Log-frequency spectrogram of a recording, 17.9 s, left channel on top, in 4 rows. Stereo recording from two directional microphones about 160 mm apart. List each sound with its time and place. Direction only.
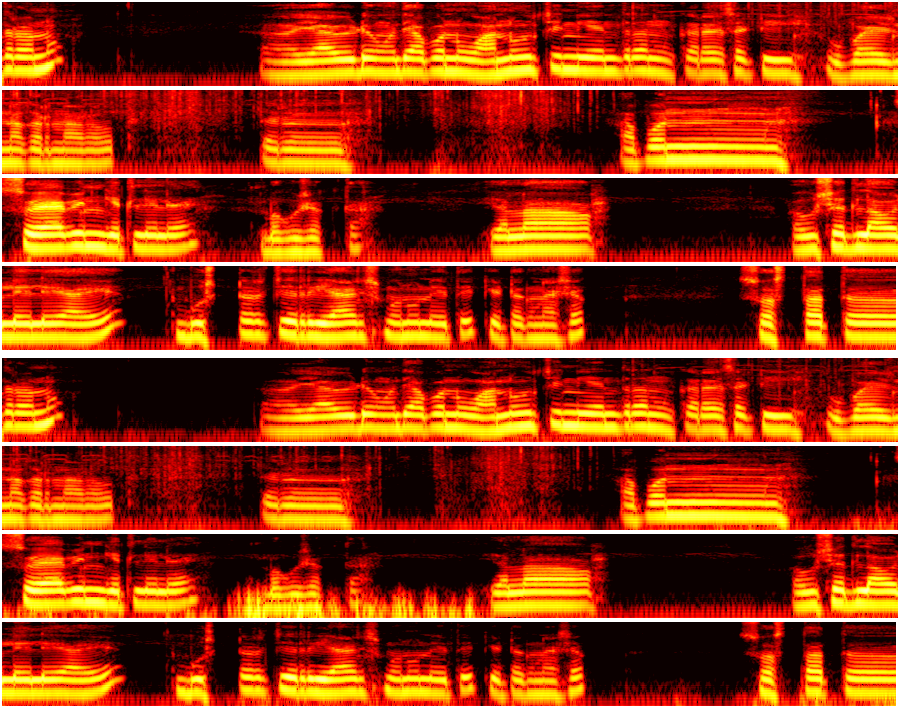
0.0 s speech: centre (ahead or behind)
2.6 s speech: 20° right (ahead or behind); by 4.9 s 5° left (ahead or behind)
5.0 s crumpling: 60° right (ahead or behind)
5.7 s speech: 5° left (ahead or behind)
6.2 s crumpling: 60° right (ahead or behind)
7.5 s speech: 5° right (ahead or behind)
